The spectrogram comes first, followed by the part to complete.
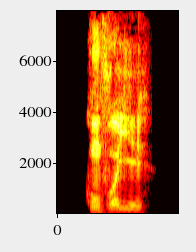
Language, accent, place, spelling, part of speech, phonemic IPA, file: French, France, Lyon, convoyer, verb, /kɔ̃.vwa.je/, LL-Q150 (fra)-convoyer.wav
- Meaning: to convoy; to escort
